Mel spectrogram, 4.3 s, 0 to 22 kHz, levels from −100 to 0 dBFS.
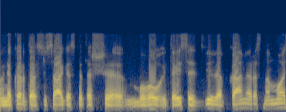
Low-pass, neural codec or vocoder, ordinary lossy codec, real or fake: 7.2 kHz; none; Opus, 64 kbps; real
